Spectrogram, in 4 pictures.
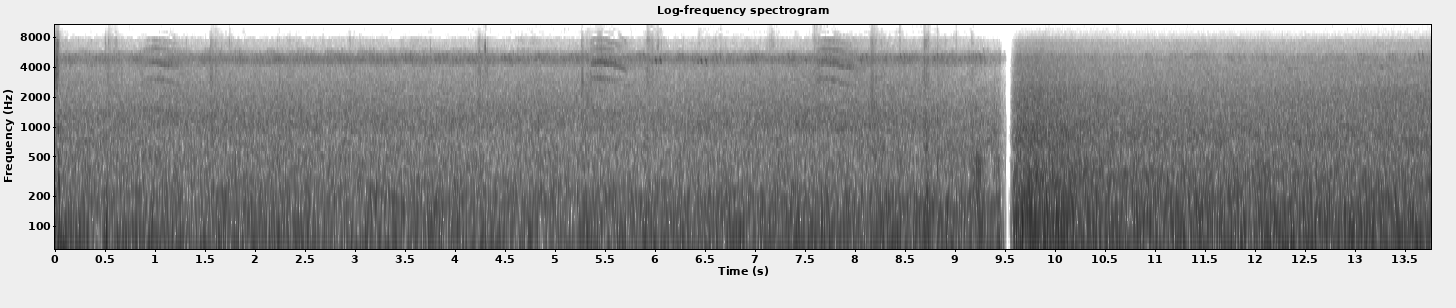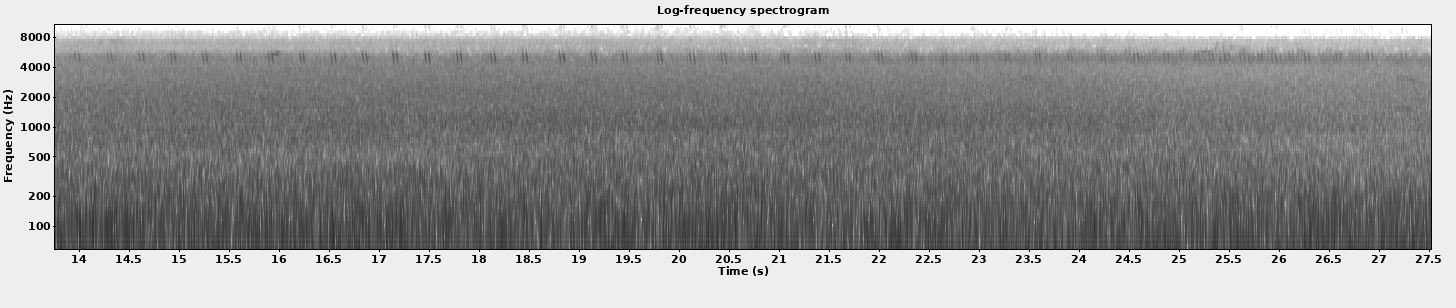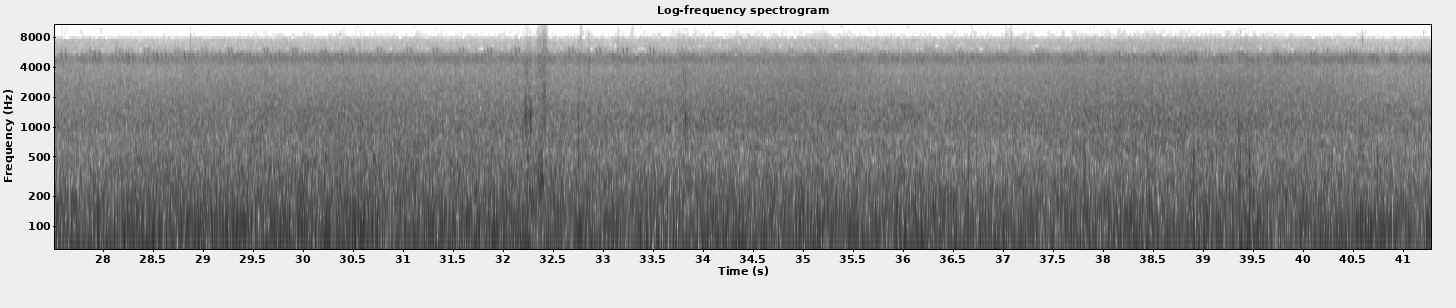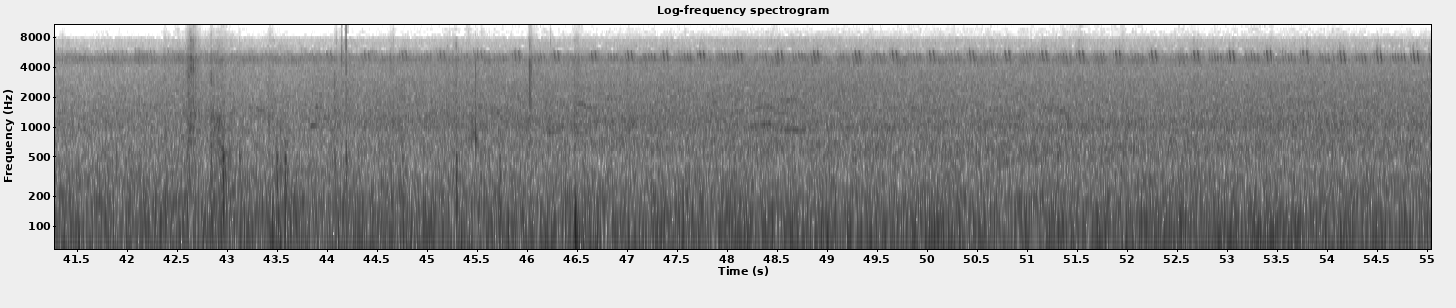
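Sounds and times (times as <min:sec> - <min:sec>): high pulsing insect call: 0:00.0 - 0:09.5, 0:11.5 - 0:55.0
flowing water rushing: 0:00.0 - 0:24.5, 0:29.7 - 0:55.0.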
